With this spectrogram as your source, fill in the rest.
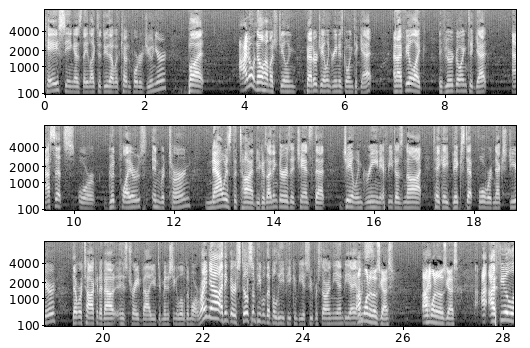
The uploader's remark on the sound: LIVE from the Circa Resort and Casino in Las Vegas!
